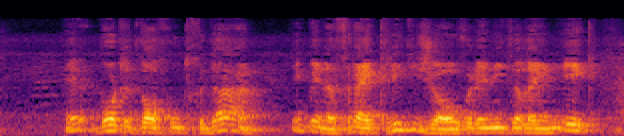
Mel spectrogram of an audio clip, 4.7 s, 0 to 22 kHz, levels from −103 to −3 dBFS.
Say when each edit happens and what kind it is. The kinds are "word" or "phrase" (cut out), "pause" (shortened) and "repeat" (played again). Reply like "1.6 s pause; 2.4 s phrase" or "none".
none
